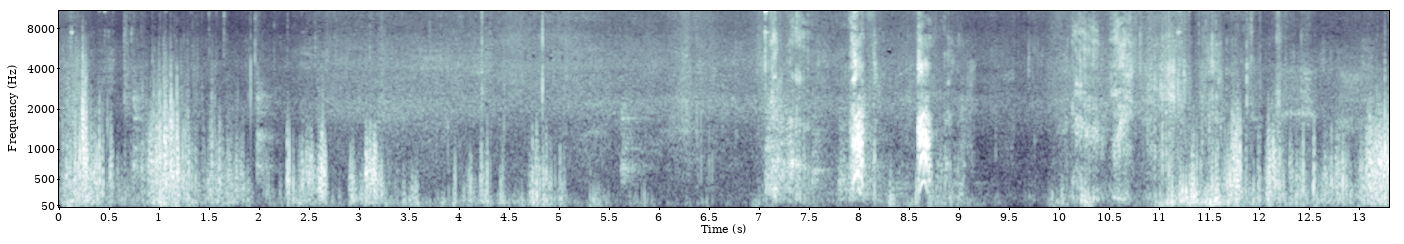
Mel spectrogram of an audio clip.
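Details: Puppy being played with, giving short, sharp barks and yips in rapid irregular bursts, a cluster in the first five seconds, a few more around eight seconds, then a dense run near the end, separated by quieter pauses.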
